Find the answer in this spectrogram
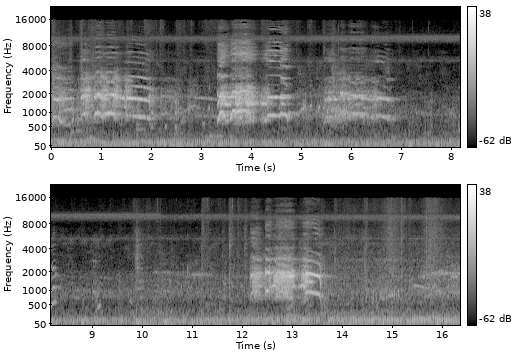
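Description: Young gamefowl stags crowing: three crows in quick succession over the first seven seconds, then a pause and a fourth crow about twelve seconds in.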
